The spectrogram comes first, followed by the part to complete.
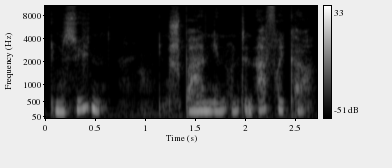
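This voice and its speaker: An actress playing a dreamy, childlike young woman, speaking in a hushed, intimate, breathy whisper in a radio play. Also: on the high side, steady tone, moderate pace. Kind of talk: German radio play acting.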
